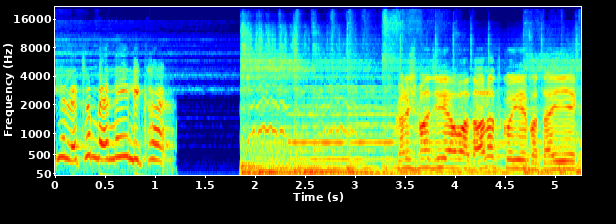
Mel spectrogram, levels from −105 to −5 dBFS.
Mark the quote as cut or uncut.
cut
